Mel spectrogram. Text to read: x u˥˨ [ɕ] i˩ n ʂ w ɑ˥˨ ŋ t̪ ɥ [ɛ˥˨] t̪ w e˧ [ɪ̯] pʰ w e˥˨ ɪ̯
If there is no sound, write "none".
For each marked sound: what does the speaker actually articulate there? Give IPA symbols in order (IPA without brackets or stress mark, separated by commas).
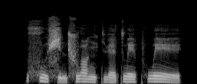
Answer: ɕ, ɛ˨˦, ɪ̯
